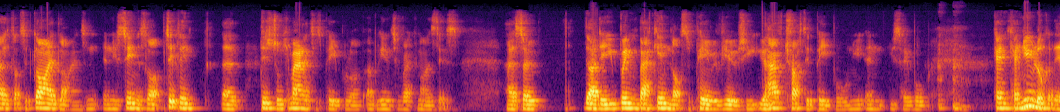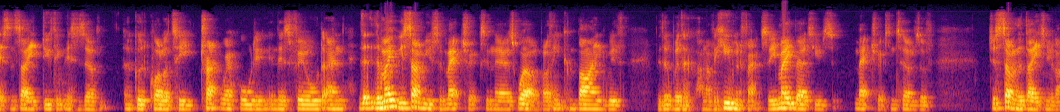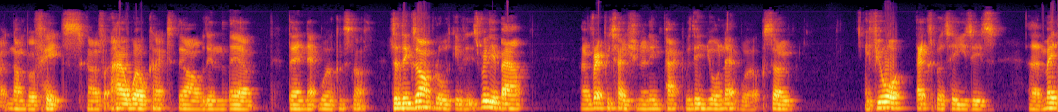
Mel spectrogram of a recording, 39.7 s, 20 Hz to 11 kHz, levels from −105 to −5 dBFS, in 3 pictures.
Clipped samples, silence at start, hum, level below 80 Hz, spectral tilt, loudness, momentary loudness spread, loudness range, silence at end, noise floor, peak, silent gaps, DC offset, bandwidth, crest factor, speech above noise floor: under 0.1%; 0 s; none; -60 dBFS; -6.5 dB/octave; -17 LUFS; 16 LU; 5 LU; 0 s; -66 dBFS; 0 dBFS; none; under 0.1%; 8 kHz; 18 dB; 50 dB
